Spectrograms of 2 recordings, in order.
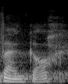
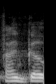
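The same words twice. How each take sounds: First: The name is said the older, traditional way. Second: The name is said the newer, current way. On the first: This is an outdated way of saying the name. The speaker calls it wrong. "I'm outdated" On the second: This is how the name is expected to be said now. The speaker calls it right. "You've got to pronounce it these days"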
